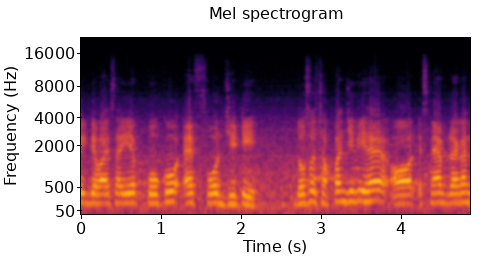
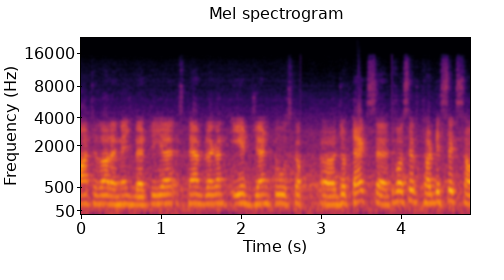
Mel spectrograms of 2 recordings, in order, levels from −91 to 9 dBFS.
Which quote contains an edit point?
second; 2 cuts; at 2.8 s, 3.9 s

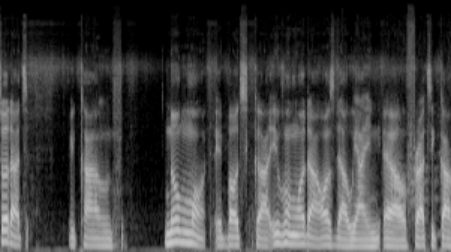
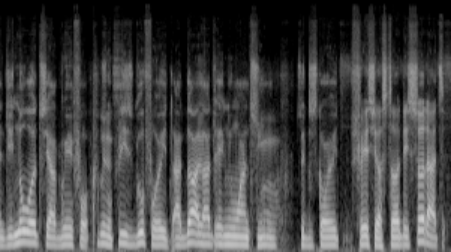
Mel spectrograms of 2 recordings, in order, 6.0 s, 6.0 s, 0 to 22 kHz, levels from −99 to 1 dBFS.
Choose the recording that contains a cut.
second; 1 cut; at 4.5 s

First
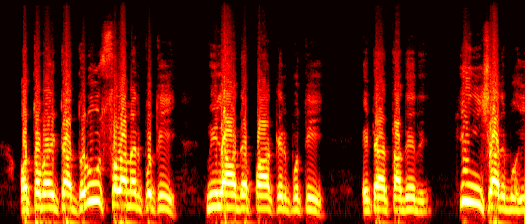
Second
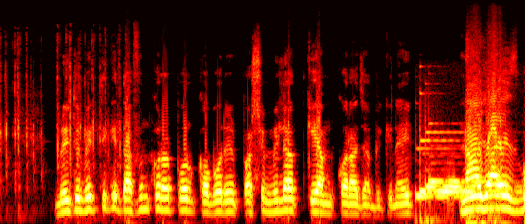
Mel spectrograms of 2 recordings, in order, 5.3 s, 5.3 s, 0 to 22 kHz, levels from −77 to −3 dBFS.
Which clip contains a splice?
second; 2 cuts; at 3.0 s, 4.1 s

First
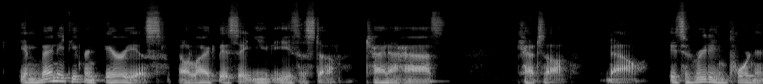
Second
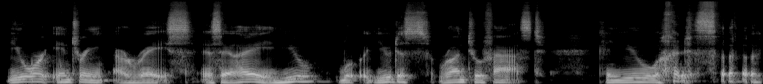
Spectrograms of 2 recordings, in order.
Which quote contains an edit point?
first; 2 cuts; at 1.6 s, 6.5 s

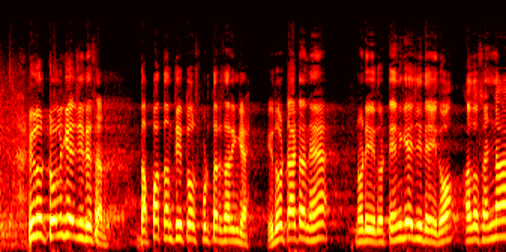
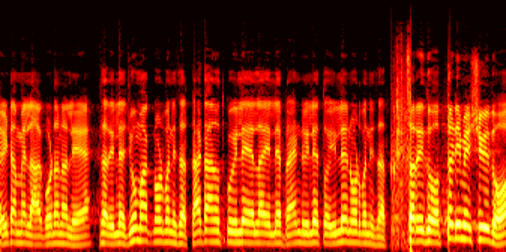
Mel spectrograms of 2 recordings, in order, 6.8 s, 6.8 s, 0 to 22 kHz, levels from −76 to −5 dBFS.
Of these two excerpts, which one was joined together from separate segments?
second; 2 cuts; at 1.3 s, 5.2 s

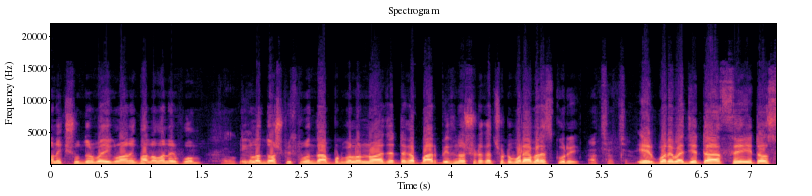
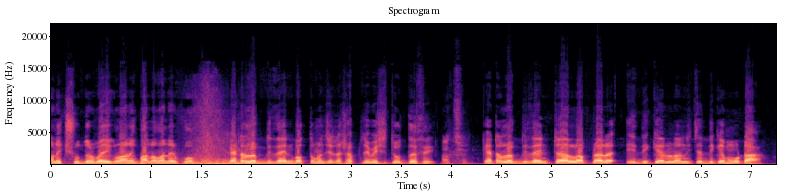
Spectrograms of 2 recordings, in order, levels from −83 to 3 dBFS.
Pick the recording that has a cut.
second; 1 cut; at 1.6 s

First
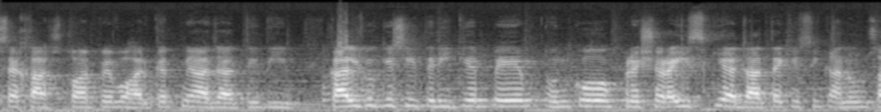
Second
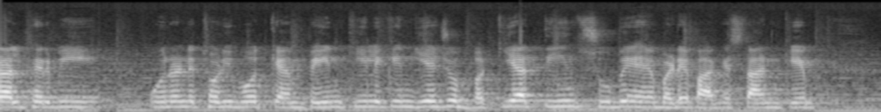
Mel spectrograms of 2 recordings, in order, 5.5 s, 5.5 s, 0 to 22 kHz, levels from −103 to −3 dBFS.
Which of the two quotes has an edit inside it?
first; 1 cut; at 1.9 s

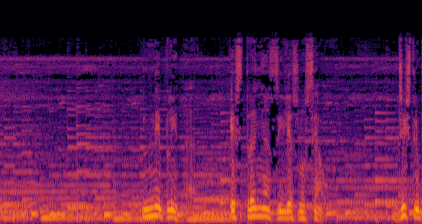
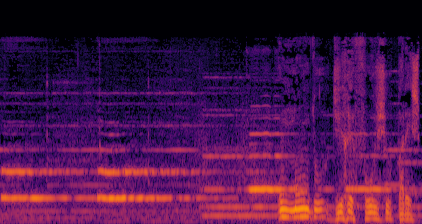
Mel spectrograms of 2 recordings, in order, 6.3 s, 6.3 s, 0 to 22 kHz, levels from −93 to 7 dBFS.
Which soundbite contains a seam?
second; 1 cut; at 1.0 s

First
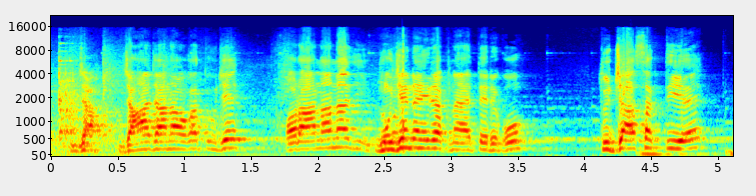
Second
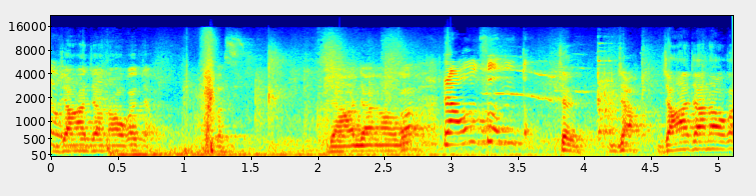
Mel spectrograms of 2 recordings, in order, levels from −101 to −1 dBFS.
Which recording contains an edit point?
first; 1 cut; at 2.4 s

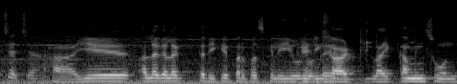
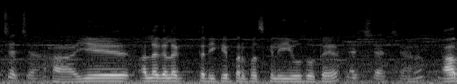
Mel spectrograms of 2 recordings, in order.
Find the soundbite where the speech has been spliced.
first; 1 cut; at 3.1 s

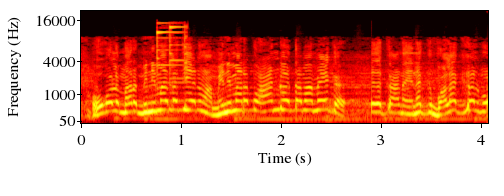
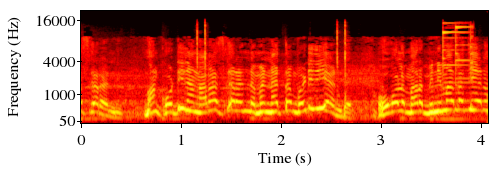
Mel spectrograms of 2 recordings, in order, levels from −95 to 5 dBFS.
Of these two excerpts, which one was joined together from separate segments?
first; 1 cut; at 2.9 s

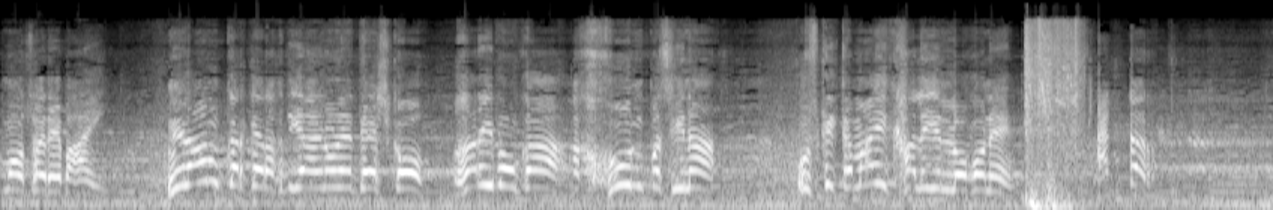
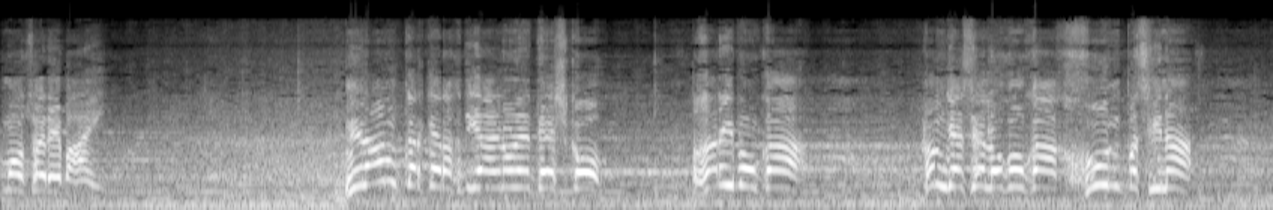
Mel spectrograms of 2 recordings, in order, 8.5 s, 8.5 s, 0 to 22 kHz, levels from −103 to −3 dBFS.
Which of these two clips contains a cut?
first; 5 cuts; at 0.9 s, 2.9 s, 3.8 s, 5.1 s, 7.0 s

